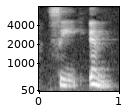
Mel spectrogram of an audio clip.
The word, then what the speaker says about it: cin: So and also note that this is pronounced as C out whereas this is pronounced as C in.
